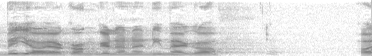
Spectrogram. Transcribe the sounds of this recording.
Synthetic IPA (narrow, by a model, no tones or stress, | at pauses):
ʋejɑˑjɑkɑŋɡ̥elɑnenimeɡ̥ɑ | ɑ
